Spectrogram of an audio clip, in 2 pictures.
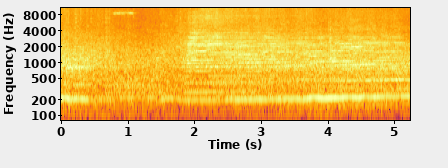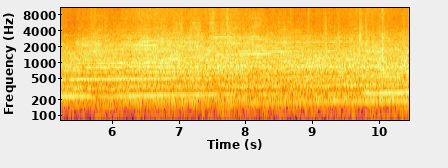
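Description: BMW E36 race car's straight-six engine heard from inside the cabin, eased off briefly and then back on the throttle about two seconds in, the revs climbing as the car accelerates out of the corner, with a step in pitch near the end.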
